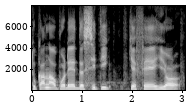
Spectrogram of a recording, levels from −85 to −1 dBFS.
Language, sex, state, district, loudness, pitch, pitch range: Nagamese, male, Nagaland, Kohima, -14 LUFS, 130 Hz, 125-140 Hz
